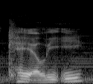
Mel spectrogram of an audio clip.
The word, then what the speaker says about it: Keali'i: at the beginning because people really struggle to pronounce it, is Keali'i.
